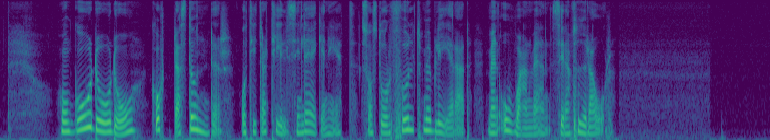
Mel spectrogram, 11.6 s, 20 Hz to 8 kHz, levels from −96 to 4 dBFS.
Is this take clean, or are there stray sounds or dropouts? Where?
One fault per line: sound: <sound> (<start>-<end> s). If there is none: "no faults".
no faults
